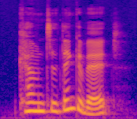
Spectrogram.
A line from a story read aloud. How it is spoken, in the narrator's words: Uriel said brightly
